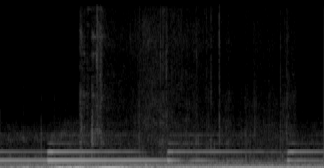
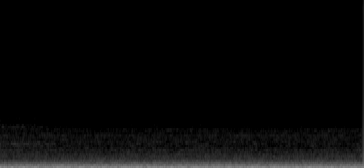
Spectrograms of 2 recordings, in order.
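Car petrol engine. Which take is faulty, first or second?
second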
